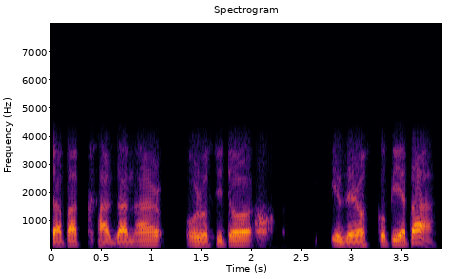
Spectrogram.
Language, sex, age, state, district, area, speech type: Assamese, male, 18-30, Assam, Lakhimpur, urban, conversation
